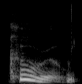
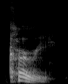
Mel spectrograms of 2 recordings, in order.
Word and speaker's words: Kuri: It's Kuru. Kuru. I think that's how they pronounce it. Okay. Yeah. Not curry. That's how I would pronounce it. Yes. No, it's Kuru. And I think it sounds like Kooroo.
